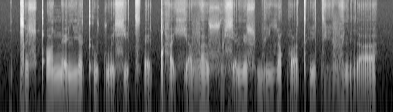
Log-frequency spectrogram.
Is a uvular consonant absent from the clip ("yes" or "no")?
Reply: no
